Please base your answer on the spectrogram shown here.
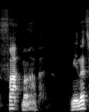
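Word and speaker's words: FotMob: I didn't know Foot Mob did pie charts like this. They like pie. Fat Mob. Not foot mob, fot mob.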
